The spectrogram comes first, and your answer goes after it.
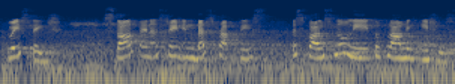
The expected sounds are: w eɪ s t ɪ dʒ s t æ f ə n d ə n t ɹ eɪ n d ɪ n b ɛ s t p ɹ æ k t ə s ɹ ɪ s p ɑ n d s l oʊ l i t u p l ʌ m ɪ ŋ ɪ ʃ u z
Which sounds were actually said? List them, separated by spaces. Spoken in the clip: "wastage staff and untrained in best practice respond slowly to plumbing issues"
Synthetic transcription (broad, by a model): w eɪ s t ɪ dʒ s t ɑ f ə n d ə n t ɹ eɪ n ɪ n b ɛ s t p ɹ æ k t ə s ɹ ɪ s p ɑ n d s l oʊ l i t u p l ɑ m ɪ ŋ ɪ ʃ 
